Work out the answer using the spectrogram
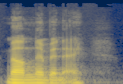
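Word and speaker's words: Melniboné: Matt Smith himself, though, really just reminds me of a character from a Michael Moorcock series of Elric of Melbourne. Or Melnibone, sorry. I always pronounce it wrong. Melnibone.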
